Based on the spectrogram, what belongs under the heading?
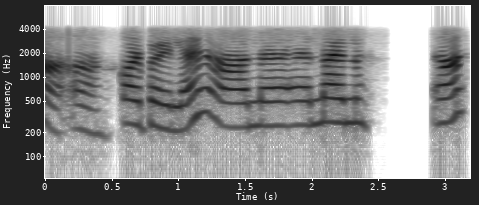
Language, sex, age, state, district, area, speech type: Malayalam, female, 30-45, Kerala, Kottayam, rural, conversation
